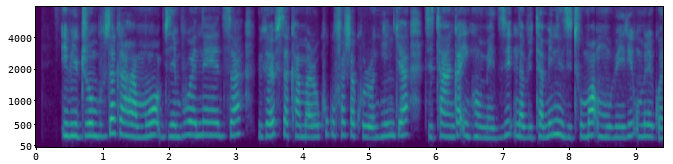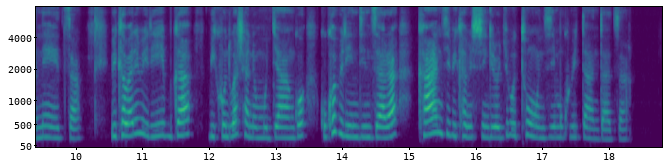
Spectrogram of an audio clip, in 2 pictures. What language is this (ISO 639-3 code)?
run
